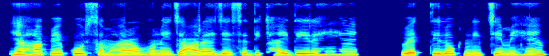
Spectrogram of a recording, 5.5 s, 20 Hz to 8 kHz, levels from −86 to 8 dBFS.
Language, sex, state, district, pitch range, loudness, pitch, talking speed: Hindi, female, Chhattisgarh, Sarguja, 205-225 Hz, -17 LUFS, 215 Hz, 195 wpm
